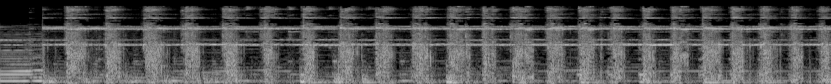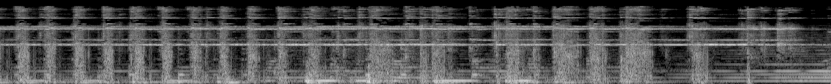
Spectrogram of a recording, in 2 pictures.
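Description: Pakhawaj drums played fast with small hand cymbals (tal) clashing about four times a second, the cymbals ringing over the beat. The drumming stops about fifteen seconds in and sustained harmonium tones return.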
